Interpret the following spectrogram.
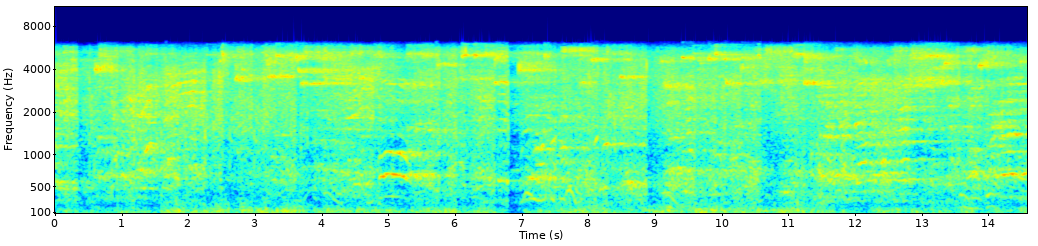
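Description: Basketball bouncing on a hardwood gym floor during play, mixed with overlapping chatter from spectators and players, everything echoing in the large hall.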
